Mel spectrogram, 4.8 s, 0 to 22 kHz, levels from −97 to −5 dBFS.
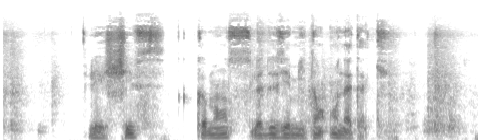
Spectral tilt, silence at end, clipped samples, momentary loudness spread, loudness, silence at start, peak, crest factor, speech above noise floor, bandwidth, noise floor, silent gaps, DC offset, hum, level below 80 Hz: -2 dB/octave; 0.2 s; under 0.1%; 16 LU; -41 LUFS; 0 s; -24 dBFS; 22 dB; 30 dB; 15 kHz; -72 dBFS; none; under 0.1%; none; -70 dBFS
